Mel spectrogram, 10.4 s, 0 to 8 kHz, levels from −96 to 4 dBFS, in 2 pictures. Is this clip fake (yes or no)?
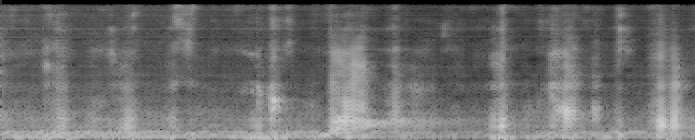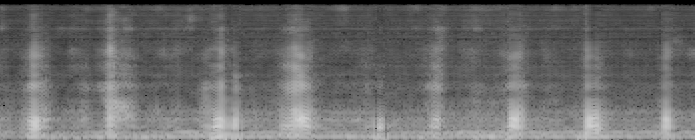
yes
